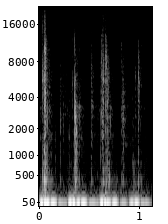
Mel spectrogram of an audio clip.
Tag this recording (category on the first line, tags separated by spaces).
Sound effects > Objects / House appliances
carton clack click foley industrial plastic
